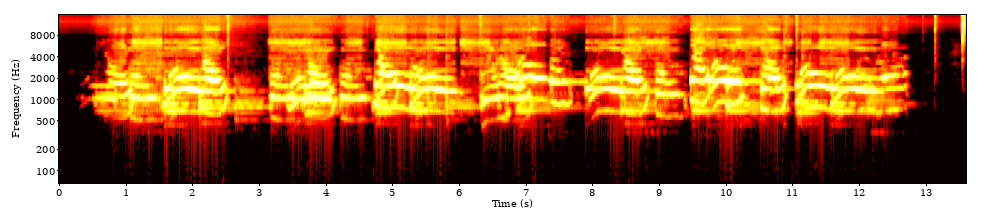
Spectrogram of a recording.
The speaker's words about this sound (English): Oh boy, we appreciate the cat singing happy birthday to us this morning. What a special song.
